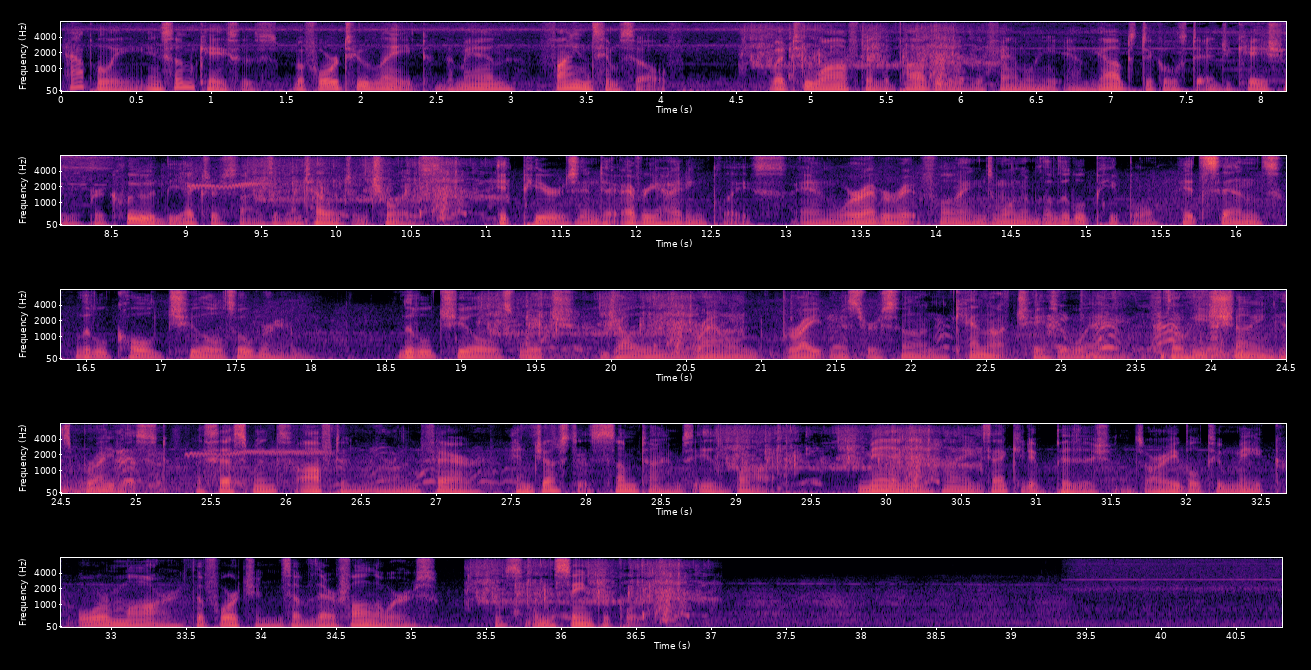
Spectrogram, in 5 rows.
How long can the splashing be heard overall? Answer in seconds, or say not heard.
9 s.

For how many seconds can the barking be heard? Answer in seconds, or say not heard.
9 s.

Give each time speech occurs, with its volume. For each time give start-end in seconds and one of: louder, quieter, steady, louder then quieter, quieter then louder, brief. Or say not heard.
0.0-36.5 steady.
